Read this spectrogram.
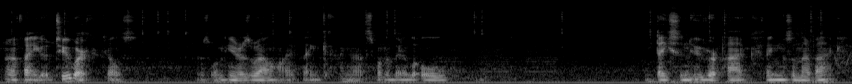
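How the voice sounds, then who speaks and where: A man's voice: on the low side, little pitch movement, moderate pace, creaky, pauses often. A young man commentating a strategy game match in a casual, musing way, thinking aloud with fillers. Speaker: game caster.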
